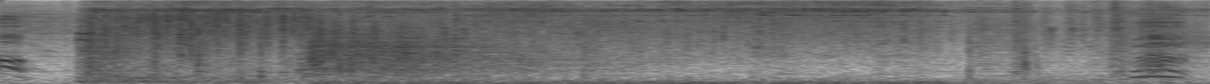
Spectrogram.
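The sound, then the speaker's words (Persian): Heavy booming blasts of cannons being fired roll in one after another, a sustained loud barrage of cannon fire, explosions and rumbling impacts with a brief shout near the end. “ولی قربان اینا اصلا دقیق شلیک نمی کنن.”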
